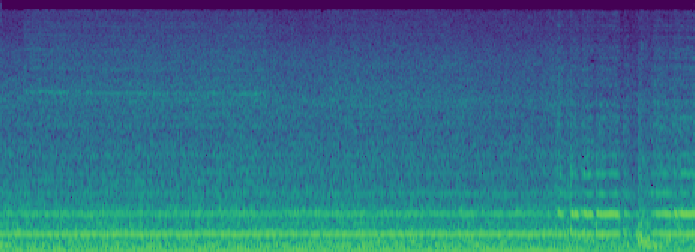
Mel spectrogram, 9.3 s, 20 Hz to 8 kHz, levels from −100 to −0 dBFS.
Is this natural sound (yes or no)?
yes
